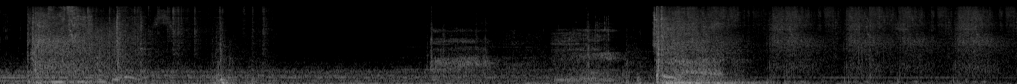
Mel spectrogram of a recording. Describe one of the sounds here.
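Electric sparks crackle and buzz.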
